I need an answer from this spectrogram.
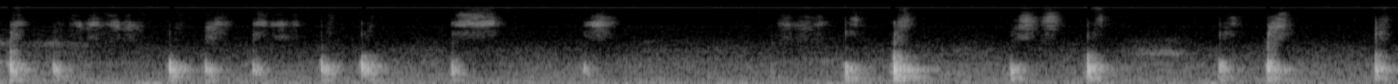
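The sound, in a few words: writing notes during a lecture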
